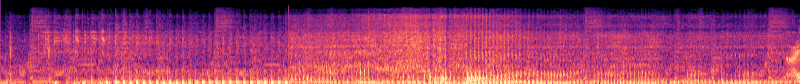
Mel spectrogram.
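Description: Off-road motorcycle engine revving hard and pulsing as the bike climbs a dirt trail close by, loudest from about a second in.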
